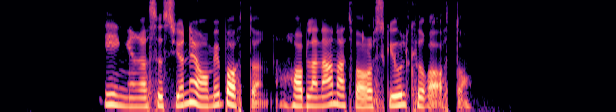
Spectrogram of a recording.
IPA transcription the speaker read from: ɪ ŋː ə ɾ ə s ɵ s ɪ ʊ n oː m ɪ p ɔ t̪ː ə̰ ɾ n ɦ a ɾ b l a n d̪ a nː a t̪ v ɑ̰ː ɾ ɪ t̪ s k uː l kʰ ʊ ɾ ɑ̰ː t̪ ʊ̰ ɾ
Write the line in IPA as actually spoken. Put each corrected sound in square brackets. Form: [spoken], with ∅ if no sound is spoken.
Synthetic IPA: ɪ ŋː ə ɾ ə s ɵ s ɪ ʊ n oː m ɪ [b] ɔ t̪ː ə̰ [∅] n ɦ a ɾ b l a n d̪ a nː a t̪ v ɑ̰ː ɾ ɪ t̪ s k uː l kʰ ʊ ɾ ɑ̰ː t̪ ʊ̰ ɾ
